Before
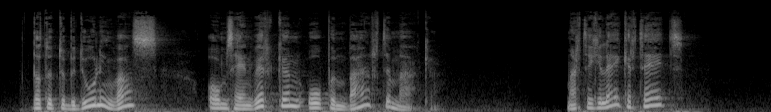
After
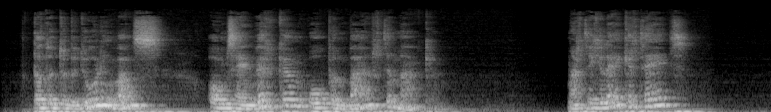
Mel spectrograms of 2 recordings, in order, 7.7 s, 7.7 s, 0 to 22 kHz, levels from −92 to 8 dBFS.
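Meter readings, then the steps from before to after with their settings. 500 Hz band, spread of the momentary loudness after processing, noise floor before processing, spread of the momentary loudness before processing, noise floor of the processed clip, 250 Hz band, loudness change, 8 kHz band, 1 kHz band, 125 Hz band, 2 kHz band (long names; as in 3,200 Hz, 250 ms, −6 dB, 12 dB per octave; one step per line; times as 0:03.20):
+12.0 dB, 13 LU, −76 dBFS, 12 LU, −59 dBFS, +13.5 dB, +13.0 dB, +8.5 dB, +11.0 dB, +14.0 dB, +10.5 dB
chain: rectangular room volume 170 cubic metres, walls furnished, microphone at 5.3 metres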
